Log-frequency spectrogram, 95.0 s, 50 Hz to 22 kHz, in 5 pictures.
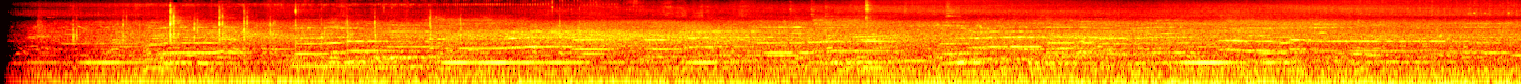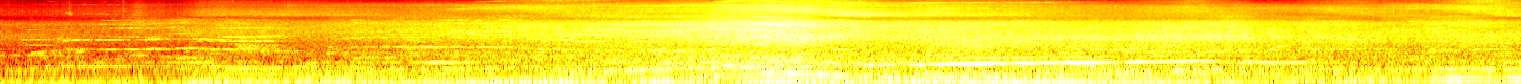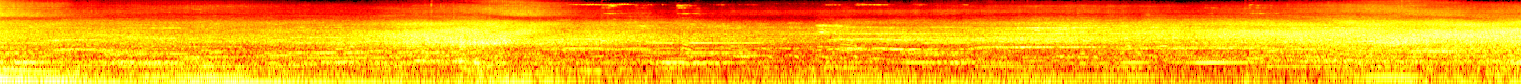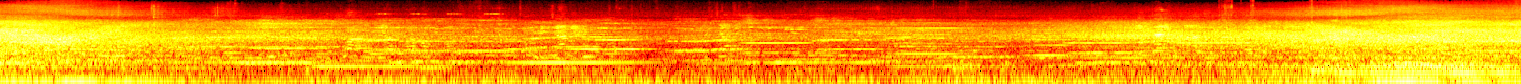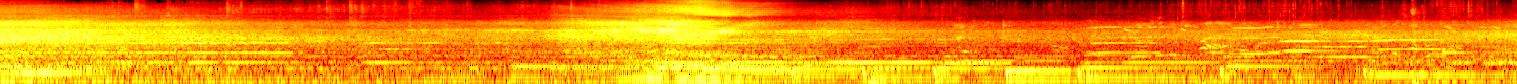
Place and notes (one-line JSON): {"title": "南迴公路19號, Xinxianglan, Taimali Township - Beside the road", "date": "2018-04-01 15:19:00", "description": "Beside the road, Traffic sound, Bird cry, Karaoke", "latitude": "22.58", "longitude": "120.99", "altitude": "12", "timezone": "Asia/Taipei"}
